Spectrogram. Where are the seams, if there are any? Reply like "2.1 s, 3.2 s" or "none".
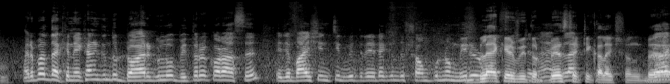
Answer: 2.6 s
